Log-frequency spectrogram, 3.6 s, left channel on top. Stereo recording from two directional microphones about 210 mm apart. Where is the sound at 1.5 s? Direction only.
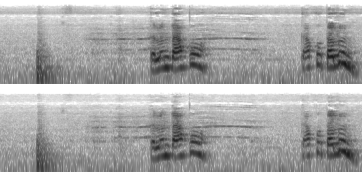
10° left (ahead or behind).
